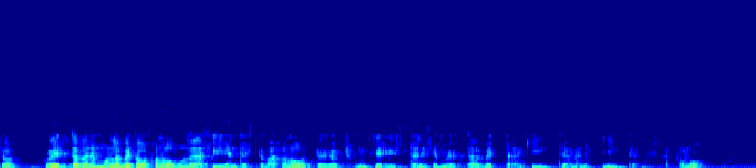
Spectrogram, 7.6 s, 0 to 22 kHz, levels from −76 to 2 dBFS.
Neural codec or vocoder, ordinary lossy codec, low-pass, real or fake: codec, 16 kHz, 4.8 kbps, FACodec; none; none; fake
